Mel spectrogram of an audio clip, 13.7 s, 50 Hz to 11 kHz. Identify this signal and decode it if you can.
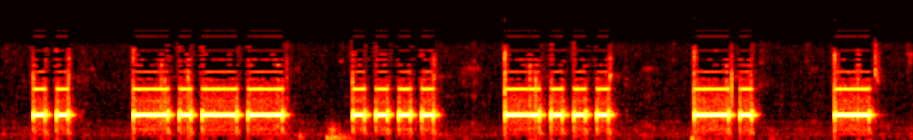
Morse code, heard as a keyed tone, about 7 wpm, 660 Hz. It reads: I Y H B N T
